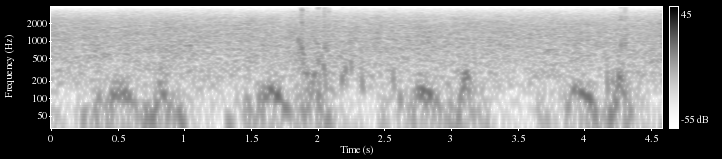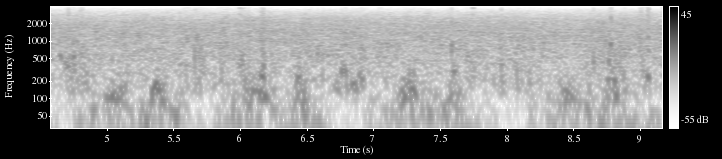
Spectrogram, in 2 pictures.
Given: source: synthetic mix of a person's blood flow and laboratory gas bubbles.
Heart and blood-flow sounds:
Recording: Doppler ultrasound of blood flow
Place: precordium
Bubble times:
1.81-2.38 s: bubbles
2.52-2.62 s: bubbles
4.12-4.39 s: bubbles
4.62-4.94 s: bubbles
5.00-5.19 s: bubbles
5.54-6.31 s: bubbles
6.55-6.97 s: bubbles
7.01-7.37 s: bubbles
7.50-7.63 s: bubbles
7.67-7.78 s: bubbles
7.86-8.31 s: bubbles
8.58-9.11 s: bubbles
From the record:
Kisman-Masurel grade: 332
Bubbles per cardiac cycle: rolling drumbeat, 9 or more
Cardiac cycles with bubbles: 50 to 99%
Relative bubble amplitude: moderate (0.250 to 0.450)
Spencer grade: 3 (all of the cardiac periods contain showers or single bubble signals, but not dominating or overriding the cardiac motion signals)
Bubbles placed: only in the low amplitude regions of the cardiac cycle

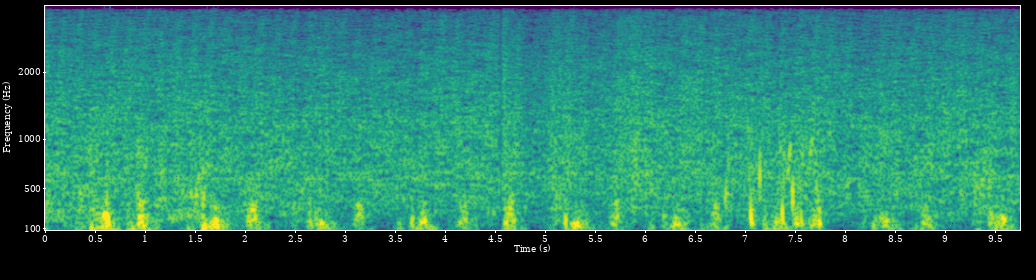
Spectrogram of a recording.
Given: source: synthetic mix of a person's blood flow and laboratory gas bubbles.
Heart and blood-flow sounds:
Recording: Doppler ultrasound of blood flow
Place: precordium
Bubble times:
6.79-6.86 s: bubbles
7.03-7.18 s: bubbles
7.32-7.78 s: bubbles
From the record:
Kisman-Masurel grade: 211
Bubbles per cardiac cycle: several, 3 to 8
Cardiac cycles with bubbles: 1 to 10%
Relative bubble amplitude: barely perceptible (0.100 to 0.250)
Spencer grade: 1 (occasional bubble signal discernible with the cardiac motion signal, with majority of cardiac periods free of bubbles)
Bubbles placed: only in the low amplitude regions of the cardiac cycle

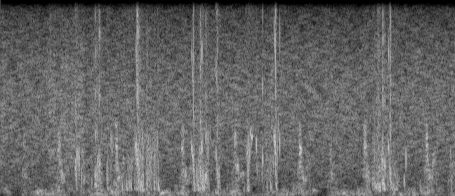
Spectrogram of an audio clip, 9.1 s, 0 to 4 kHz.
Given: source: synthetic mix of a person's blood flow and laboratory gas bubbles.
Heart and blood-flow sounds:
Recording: Doppler ultrasound of blood flow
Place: precordium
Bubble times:
1.46-1.67 s: bubbles
1.80-2.26 s: bubbles
2.40-3.22 s: bubbles
3.79-4.22 s: bubbles
4.29-4.43 s: bubbles
4.90-5.62 s: bubbles
7.42-7.97 s: bubbles
8.04-8.15 s: bubbles
From the record:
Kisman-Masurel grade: 333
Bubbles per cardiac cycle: rolling drumbeat, 9 or more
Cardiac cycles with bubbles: 50 to 99%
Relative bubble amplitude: loud (0.450 to 0.775)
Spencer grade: 3 (all of the cardiac periods contain showers or single bubble signals, but not dominating or overriding the cardiac motion signals)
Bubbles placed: only in the low amplitude regions of the cardiac cycle

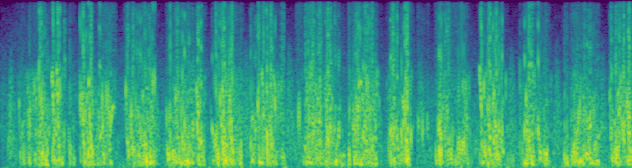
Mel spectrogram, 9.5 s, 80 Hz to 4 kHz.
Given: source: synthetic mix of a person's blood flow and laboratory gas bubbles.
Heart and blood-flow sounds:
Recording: Doppler ultrasound of blood flow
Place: subclavian vein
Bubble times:
0.24-1.14 s: bubbles
1.18-1.75 s: bubbles
1.84-2.38 s: bubbles
2.48-3.10 s: bubbles
3.15-3.65 s: bubbles
3.72-4.29 s: bubbles
4.43-5.20 s: bubbles
5.22-5.72 s: bubbles
5.79-6.20 s: bubbles
6.25-6.44 s: bubbles
6.50-7.07 s: bubbles
7.15-7.62 s: bubbles
7.77-8.31 s: bubbles
8.42-9.02 s: bubbles
9.12-9.50 s: bubbles
From the record:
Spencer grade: 4 (maximum detectable bubble signal sounding continuously throughout systole and diastole of every cardiac period, and overriding the amplitude of the normal cardiac signals)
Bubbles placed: anywhere in the cardiac cycle

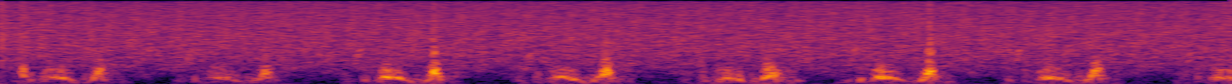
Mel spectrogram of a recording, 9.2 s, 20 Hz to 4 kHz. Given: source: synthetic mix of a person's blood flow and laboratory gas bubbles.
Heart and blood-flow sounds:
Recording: Doppler ultrasound of blood flow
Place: precordium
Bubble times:
0.00-0.04 s: bubbles
0.14-0.22 s: bubbles
From the record:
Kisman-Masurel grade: 222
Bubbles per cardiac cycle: several, 3 to 8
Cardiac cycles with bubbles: 10 to 50%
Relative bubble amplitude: moderate (0.250 to 0.450)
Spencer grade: 2 (many but less than half of the cardiac periods contain bubble signals, singularly or in groups)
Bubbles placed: anywhere in the cardiac cycle

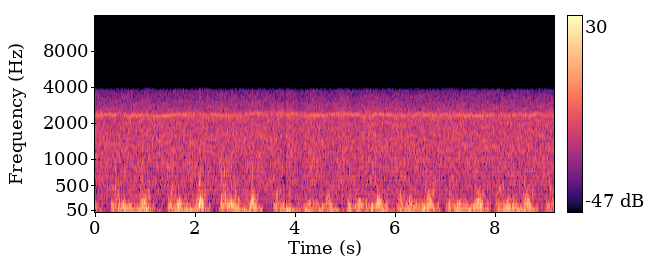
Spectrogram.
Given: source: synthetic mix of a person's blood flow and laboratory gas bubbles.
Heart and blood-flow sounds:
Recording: Doppler ultrasound of blood flow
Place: precordium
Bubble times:
2.48-2.86 s: bubbles
From the record:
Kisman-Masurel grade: 111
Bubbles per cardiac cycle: 1 to 2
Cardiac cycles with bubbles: 1 to 10%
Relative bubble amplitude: barely perceptible (0.100 to 0.250)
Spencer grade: 1 (occasional bubble signal discernible with the cardiac motion signal, with majority of cardiac periods free of bubbles)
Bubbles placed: only in the low amplitude regions of the cardiac cycle

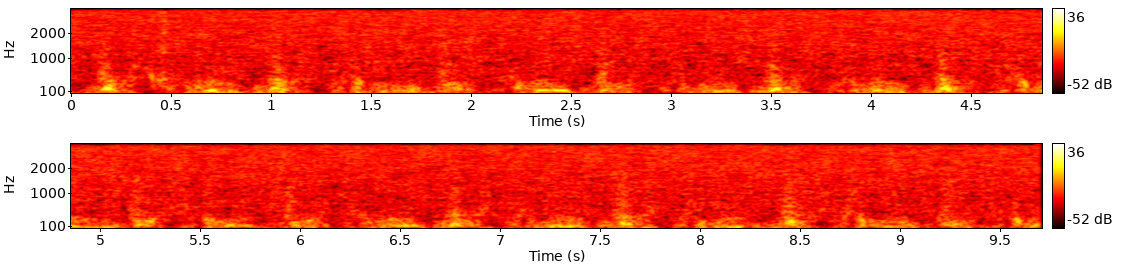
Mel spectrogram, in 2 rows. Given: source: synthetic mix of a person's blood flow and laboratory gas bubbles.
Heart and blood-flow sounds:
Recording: Doppler ultrasound of blood flow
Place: precordium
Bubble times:
0.40-0.53 s: bubbles
From the record:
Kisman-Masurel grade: 111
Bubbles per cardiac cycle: 1 to 2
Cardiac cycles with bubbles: 1 to 10%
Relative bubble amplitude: barely perceptible (0.100 to 0.250)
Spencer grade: 1 (occasional bubble signal discernible with the cardiac motion signal, with majority of cardiac periods free of bubbles)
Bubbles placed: anywhere in the cardiac cycle

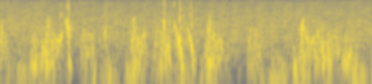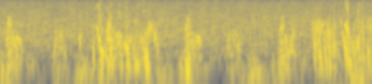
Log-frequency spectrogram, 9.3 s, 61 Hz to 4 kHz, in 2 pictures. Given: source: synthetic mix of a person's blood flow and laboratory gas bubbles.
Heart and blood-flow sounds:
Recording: Doppler ultrasound of blood flow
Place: precordium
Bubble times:
0.00-0.05 s: bubbles
0.35-0.64 s: bubbles
0.72-0.93 s: bubbles
1.28-1.35 s: bubbles
1.98-2.46 s: bubbles
3.91-4.18 s: bubbles
4.25-4.50 s: bubbles
5.62-5.69 s: bubbles
5.79-6.67 s: bubbles
8.51-9.31 s: bubbles
From the record:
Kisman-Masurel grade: 233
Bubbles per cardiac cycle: several, 3 to 8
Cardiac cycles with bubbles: 50 to 99%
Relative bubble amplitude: loud (0.450 to 0.775)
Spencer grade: 3 (all of the cardiac periods contain showers or single bubble signals, but not dominating or overriding the cardiac motion signals)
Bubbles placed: only in the low amplitude regions of the cardiac cycle

